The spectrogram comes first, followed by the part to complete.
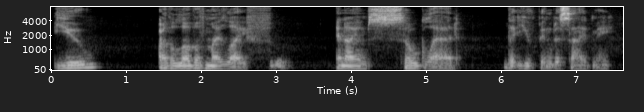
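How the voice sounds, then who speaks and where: A man in a played demonstration clip, saying personal phrases slowly and deliberately. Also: on the low side, pushed and bright, slightly rough, poor audio. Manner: slow, deliberate and emphatic.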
